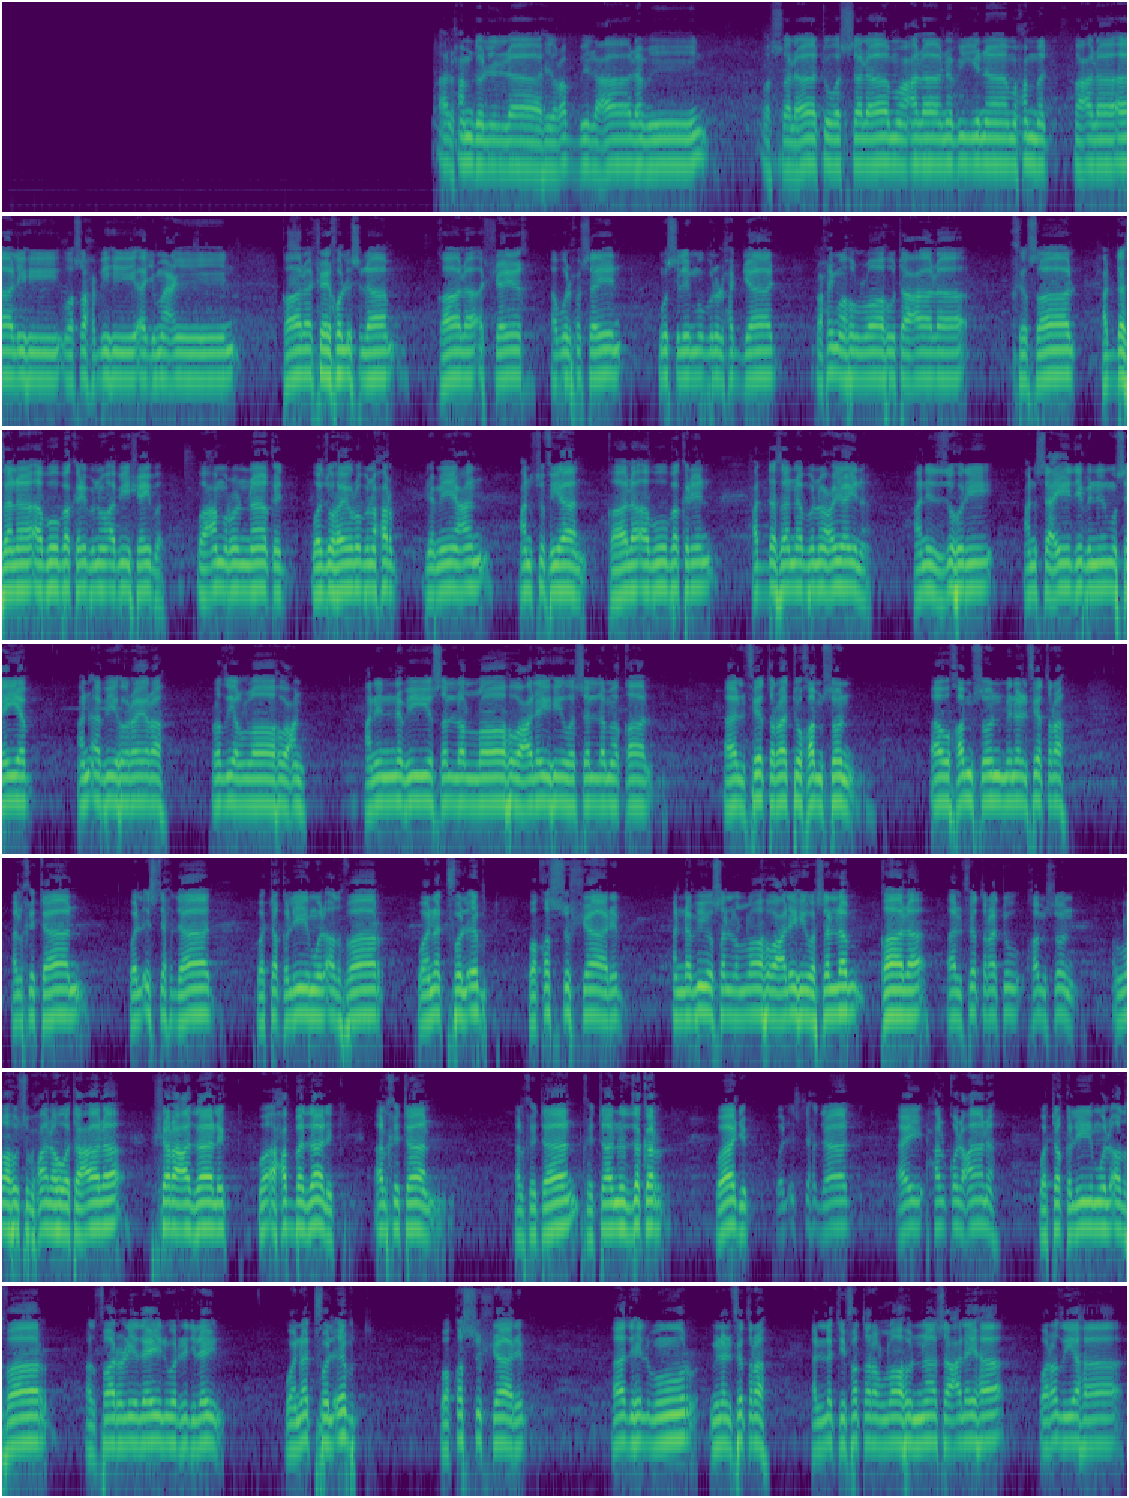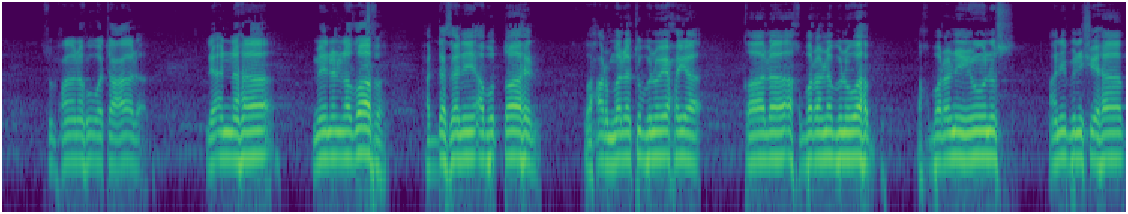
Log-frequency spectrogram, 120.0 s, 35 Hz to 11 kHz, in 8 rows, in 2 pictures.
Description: تاريخ النشر ١٨ ربيع الأول ١٤٤٠ هـ المكان: المسجد الحرام الشيخ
